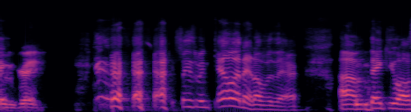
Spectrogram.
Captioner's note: laughs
